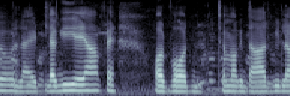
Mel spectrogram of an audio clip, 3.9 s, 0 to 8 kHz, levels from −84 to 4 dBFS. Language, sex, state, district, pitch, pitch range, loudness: Hindi, female, Madhya Pradesh, Katni, 165 Hz, 155-180 Hz, -19 LUFS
